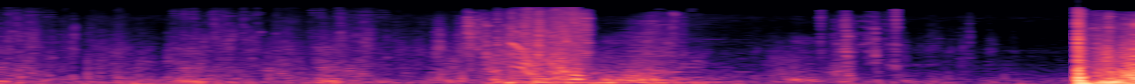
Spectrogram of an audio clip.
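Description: Building pieces snap into place with quick clunks.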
